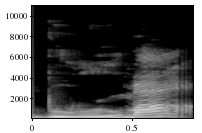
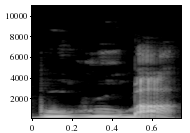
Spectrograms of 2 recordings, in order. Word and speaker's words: Bulma: Which is kind of very reminiscent of Buruma, uh aka Bulma, if I said right. Buruma, right? I'm still getting these names how to pronounce it in Japanese, but Bulma. Uh nonetheless, also in the Funimation pronunciation.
